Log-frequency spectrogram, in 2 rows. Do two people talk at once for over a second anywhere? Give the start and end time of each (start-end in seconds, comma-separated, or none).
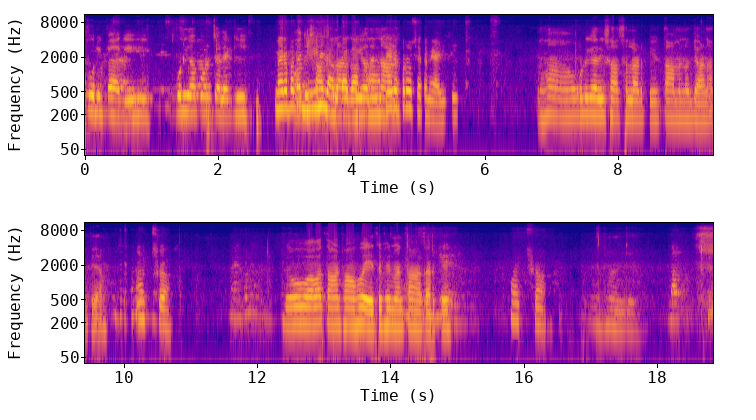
3.1-4.7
